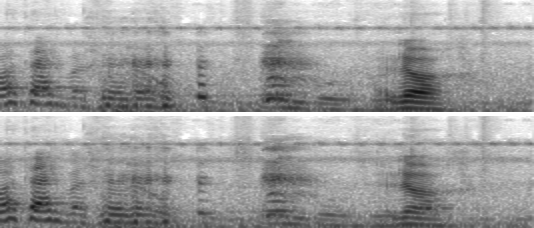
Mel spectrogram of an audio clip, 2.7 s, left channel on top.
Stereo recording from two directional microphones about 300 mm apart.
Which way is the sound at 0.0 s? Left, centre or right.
Right.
